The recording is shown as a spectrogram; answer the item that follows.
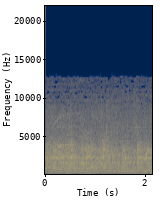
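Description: Distorted electric guitar holding a droning chord through the festival PA during a live heavy rock set, the notes held steady without a beat.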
